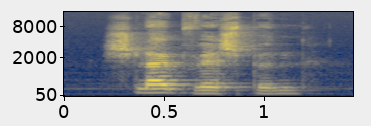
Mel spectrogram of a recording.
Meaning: plural of sluipwesp
- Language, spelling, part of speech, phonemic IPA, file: Dutch, sluipwespen, noun, /ˈslœypwɛspə(n)/, Nl-sluipwespen.ogg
